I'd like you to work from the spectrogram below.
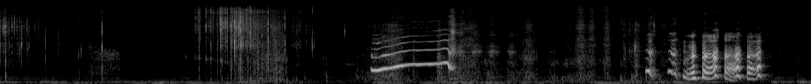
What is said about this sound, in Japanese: パリパリパリパリパリパリ最高感度。いただきます。いくわよ、この食感の音を聞きたまえ。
